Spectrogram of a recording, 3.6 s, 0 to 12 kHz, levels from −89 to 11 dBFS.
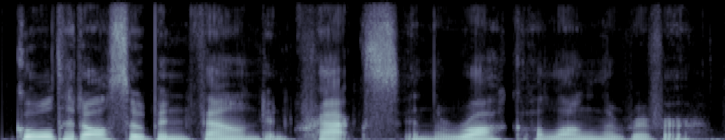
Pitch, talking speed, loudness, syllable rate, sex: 95 Hz, 215 wpm, -20 LUFS, 4.7 syllables/s, male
